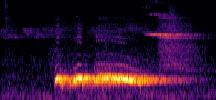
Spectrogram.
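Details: Female spotted dove acting as a decoy for singing males gives one long, low, slightly undulating coo that fades out gradually, with a faint thin high tone near its end.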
